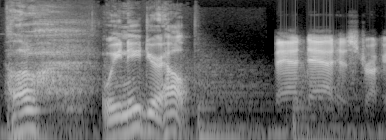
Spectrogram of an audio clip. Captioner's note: voiceover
